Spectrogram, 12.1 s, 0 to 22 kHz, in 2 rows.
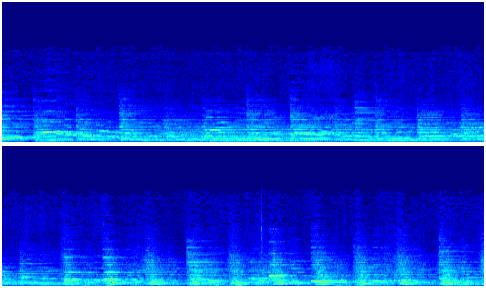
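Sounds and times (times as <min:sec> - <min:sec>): piano and orchestra playing: 0:00.0 - 0:12.0.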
